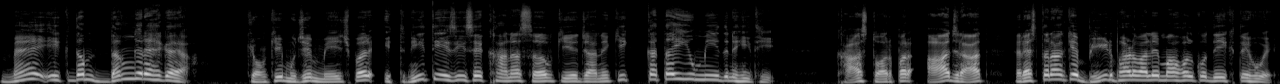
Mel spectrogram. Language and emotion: Hindi, surprised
